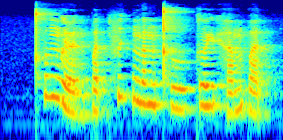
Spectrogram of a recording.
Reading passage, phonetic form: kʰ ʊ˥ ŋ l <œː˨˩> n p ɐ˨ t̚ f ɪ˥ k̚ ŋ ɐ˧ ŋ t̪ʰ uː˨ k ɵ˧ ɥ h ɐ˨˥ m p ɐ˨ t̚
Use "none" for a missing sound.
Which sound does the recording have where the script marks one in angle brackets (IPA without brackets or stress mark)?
œː˨˩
